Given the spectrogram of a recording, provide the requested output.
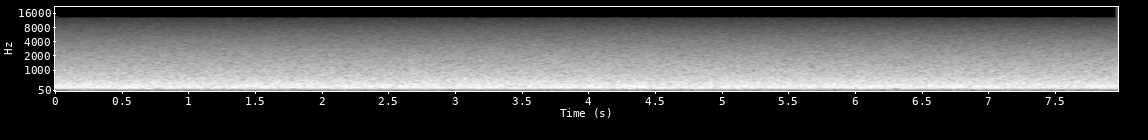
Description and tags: A flight noise generated from white noise.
